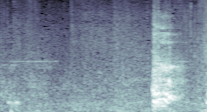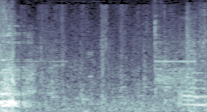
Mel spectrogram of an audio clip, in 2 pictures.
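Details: Two short, harsh cough bursts from an adult during a gaming stream, over a quiet room background with faint tones; cough.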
